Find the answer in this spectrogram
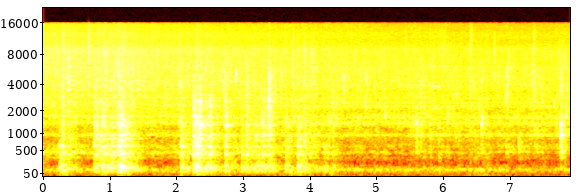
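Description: Garlic sizzling in hot oil in a pot, with a spell of rustling and sharp clicks over the first few seconds as sliced onions are tipped in, then a steady frying sizzle.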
